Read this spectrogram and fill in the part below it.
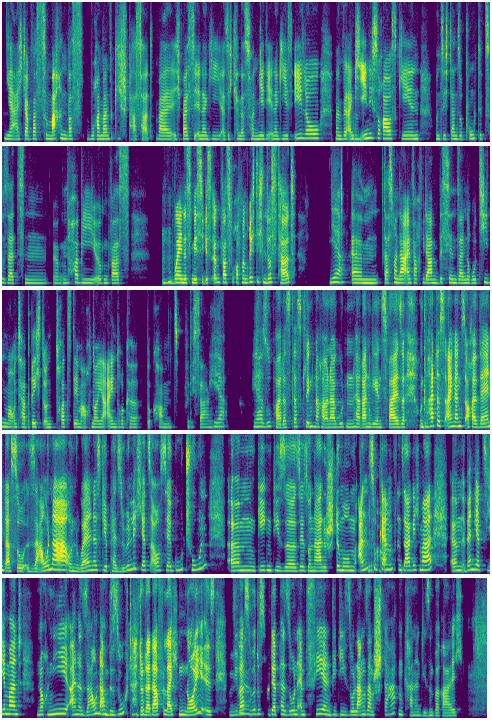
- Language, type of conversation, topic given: German, podcast, Wie gehst du mit saisonalen Stimmungen um?
- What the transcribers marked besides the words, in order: in English: "low"; laughing while speaking: "Sauna besucht hat"; put-on voice: "Ja"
